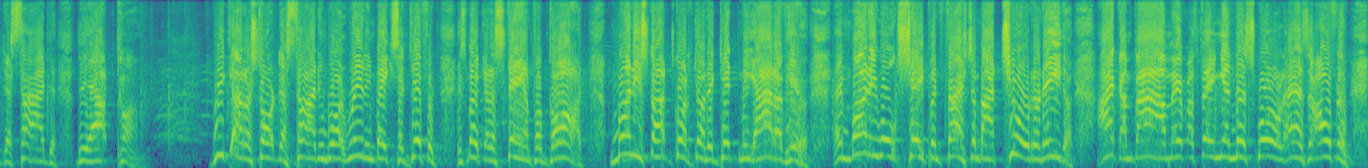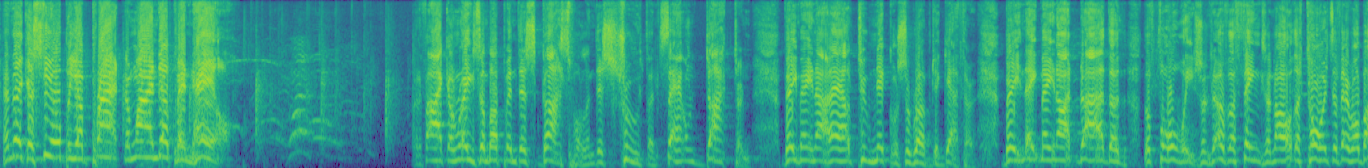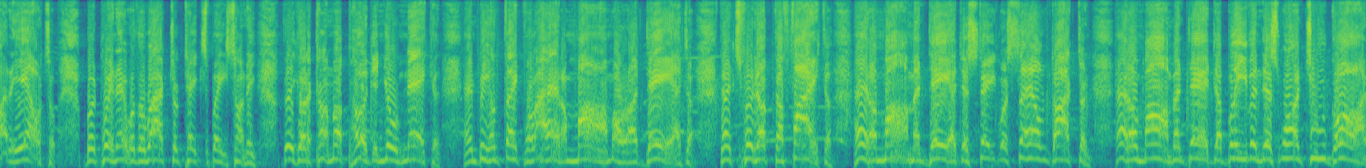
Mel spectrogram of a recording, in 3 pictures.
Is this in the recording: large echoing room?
yes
